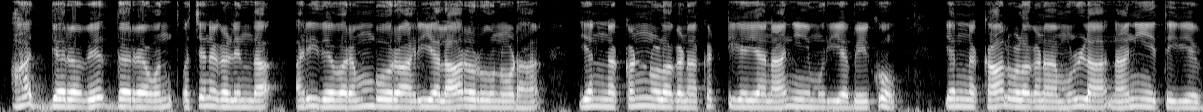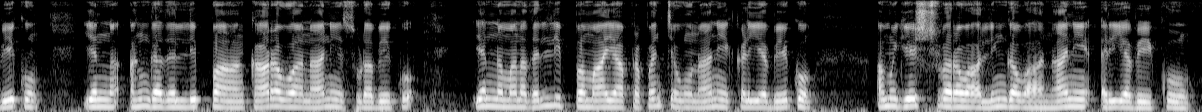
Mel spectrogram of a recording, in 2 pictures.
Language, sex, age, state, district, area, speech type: Kannada, male, 30-45, Karnataka, Bellary, rural, spontaneous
